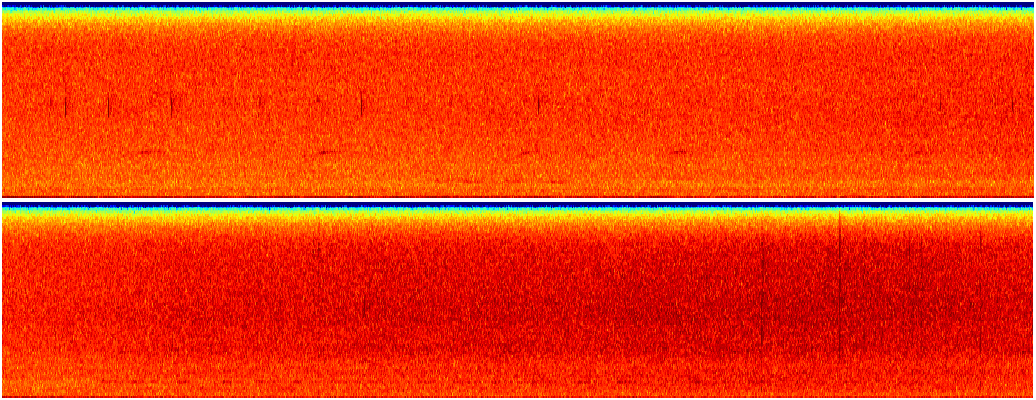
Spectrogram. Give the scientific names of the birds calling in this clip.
unidentified bird, Contopus virens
